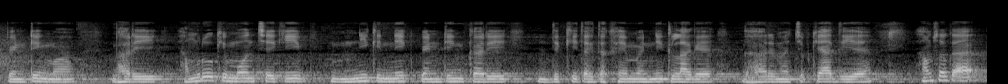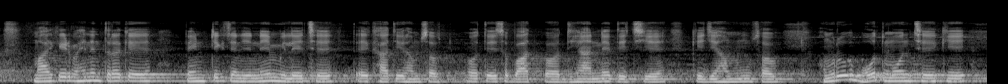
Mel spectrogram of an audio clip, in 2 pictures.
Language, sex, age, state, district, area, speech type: Maithili, male, 18-30, Bihar, Supaul, rural, spontaneous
